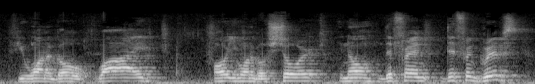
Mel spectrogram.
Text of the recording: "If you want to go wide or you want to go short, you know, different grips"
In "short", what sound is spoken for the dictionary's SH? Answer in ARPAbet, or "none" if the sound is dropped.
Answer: SH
